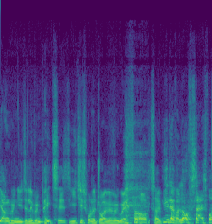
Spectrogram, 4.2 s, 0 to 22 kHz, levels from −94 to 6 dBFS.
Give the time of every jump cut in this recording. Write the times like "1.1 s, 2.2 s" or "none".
2.9 s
